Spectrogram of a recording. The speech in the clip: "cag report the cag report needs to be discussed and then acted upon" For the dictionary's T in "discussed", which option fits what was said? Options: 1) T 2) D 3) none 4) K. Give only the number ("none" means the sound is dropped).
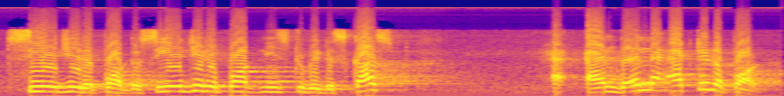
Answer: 1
